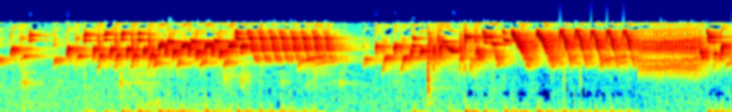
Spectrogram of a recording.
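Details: European goldfinch in courtship display, pouring out a long, continuous, fast twittering song of bright, high, jangling notes, with only one brief dip in the middle.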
